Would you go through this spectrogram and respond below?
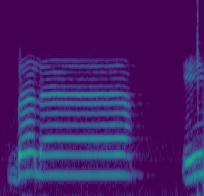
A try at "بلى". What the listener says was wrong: لا بلى، لما نقف بلى حركتين بس،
